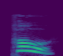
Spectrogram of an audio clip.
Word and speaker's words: på: tense and plural subject po means on or at pronounced po it's a preposition indicating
